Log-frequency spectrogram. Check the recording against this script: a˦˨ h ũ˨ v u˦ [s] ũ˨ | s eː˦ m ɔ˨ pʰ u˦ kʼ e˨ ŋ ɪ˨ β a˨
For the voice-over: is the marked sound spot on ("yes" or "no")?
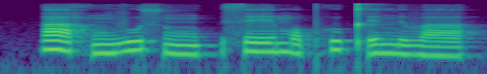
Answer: yes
